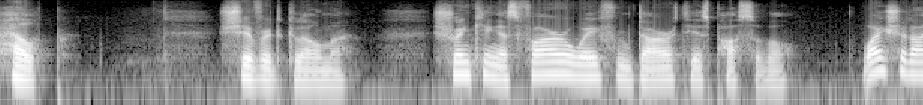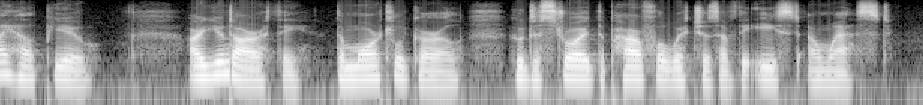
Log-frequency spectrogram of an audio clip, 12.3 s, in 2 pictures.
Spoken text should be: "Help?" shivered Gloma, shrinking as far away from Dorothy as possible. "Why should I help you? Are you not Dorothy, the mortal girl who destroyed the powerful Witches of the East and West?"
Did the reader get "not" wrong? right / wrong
wrong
